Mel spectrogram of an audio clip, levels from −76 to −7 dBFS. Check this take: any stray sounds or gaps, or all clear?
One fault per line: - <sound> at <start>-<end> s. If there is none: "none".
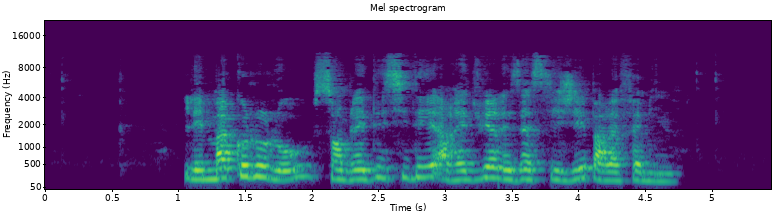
none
